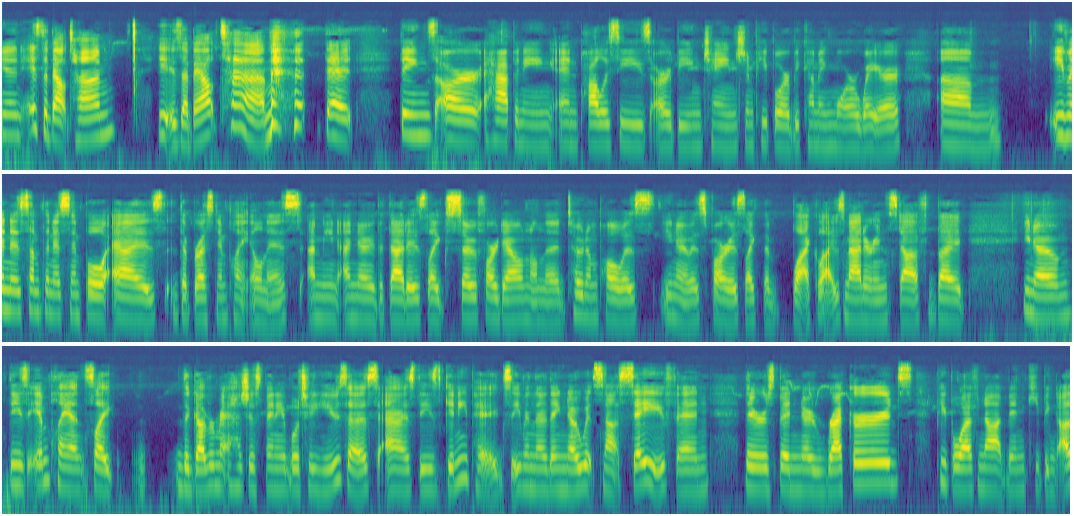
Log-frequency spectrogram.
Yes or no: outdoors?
yes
